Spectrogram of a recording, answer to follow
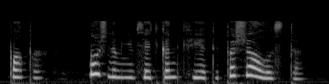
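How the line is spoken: Timid question. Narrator (Russian): она робко спросила

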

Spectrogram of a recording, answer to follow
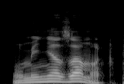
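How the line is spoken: Utterly indifferent tone. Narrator (Russian): проговорил я самым равнодушным тоном

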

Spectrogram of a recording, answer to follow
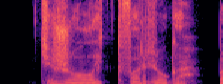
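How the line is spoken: Through gritted teeth. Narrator (Russian): процедил Рамир

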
